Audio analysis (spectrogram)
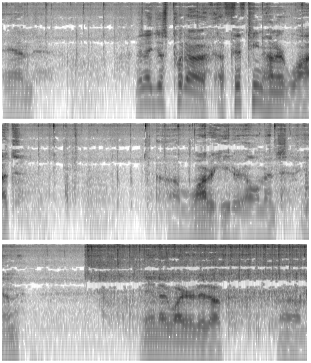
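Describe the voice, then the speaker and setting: A man's voice: fairly low pitch, noisy background. A man casually walking through a DIY project outdoors at a rural homestead, talking behind a handheld camera with lots of ums. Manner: unhurried, many ums, explains while filming. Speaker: off-grid DIY vlogger. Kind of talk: casual how-to walkthrough.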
